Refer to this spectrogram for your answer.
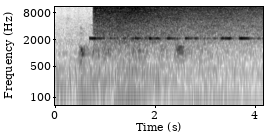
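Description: A bus idles with a low rumble, then a loud, sudden burst of pneumatic air hiss starts and holds steadily as its door opens, with a faint high whine running through it.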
